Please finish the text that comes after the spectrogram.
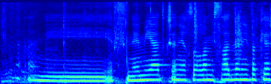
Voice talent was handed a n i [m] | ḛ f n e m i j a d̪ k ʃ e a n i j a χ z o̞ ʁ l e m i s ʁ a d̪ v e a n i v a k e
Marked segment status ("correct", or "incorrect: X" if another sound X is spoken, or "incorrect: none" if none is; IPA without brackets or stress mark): incorrect: none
